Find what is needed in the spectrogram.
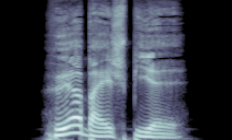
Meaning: audio clip, audio example, audio sample, audio excerpt, sound bite
- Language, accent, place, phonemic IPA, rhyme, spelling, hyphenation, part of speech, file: German, Germany, Berlin, /ˈhøːɐ̯ˌˌbaɪ̯ʃpiːl/, -iːl, Hörbeispiel, Hör‧bei‧spiel, noun, De-Hörbeispiel.ogg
